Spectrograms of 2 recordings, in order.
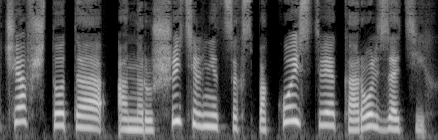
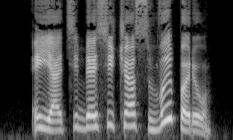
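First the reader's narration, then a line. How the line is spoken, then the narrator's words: Sleepy king barking. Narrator (Russian): рявкнул сонный король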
